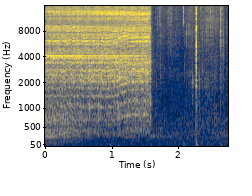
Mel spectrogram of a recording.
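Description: A power ratchet or small tool driving out a 10mm bolt from the alternator bracket on a 2012-2017 Toyota Camry 2.5L, a loud steady whirr for about a second and a half, then quiet with a few faint metallic clicks.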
